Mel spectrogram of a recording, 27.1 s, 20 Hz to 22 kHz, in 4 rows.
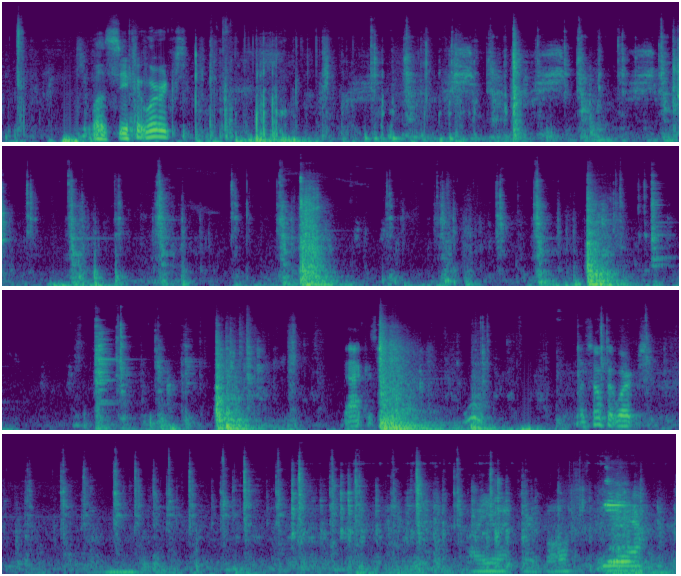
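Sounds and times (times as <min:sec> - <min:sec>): chains and hoist clanking: 0:19.1 - 0:27.0
heavy metal bangs: 0:21.2 - 0:22.2.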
